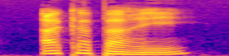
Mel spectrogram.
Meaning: 1. to monopolize, to corner 2. to occupy, to grab, to acquire, to arrogate (often with force or money) 3. to engross, to preoccupy
- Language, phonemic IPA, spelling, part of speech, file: French, /a.ka.pa.ʁe/, accaparer, verb, Fr-accaparer.ogg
